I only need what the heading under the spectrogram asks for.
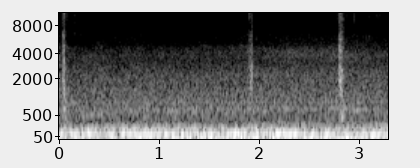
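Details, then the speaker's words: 2013 Subaru Forester SJ, FB16 naturally aspirated, crank no start after parking, jump pack on: sluggish, labouring crank with low dragging churn, never fires; suspected lost compression or flooded cylinders, battery also low, unconfirmed. "oh do you hear that that is not a healthy crank at all oh my god let's hear that again oh dear uh sounds to me that we have lost compression either that or we have flooded in uh one or two cylinders"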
